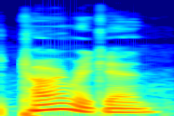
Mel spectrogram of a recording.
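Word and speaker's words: ptarmigan: camouflaged with its feathers this is a Tarman do you see it it's spelled with a p to start the word in the summer time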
